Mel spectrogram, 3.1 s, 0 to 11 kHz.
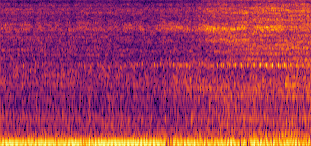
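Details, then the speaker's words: Bayliner 175 boat cranked for first time after 7+ months in storage, throttle pumped about ten times: even steady low idle over water sounds, no knocks or misses; voltage good, oil pressure coming up. "that's good I like that voltage looks good oil pressure is coming"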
